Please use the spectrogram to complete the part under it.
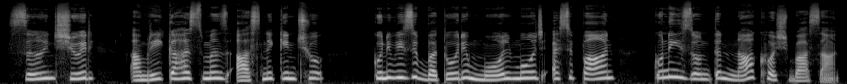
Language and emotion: Kashmiri, sad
